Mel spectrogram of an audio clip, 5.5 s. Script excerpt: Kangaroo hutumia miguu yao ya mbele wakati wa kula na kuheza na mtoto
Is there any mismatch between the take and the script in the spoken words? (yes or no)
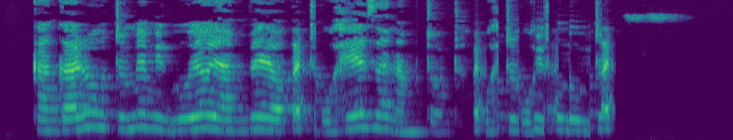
yes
